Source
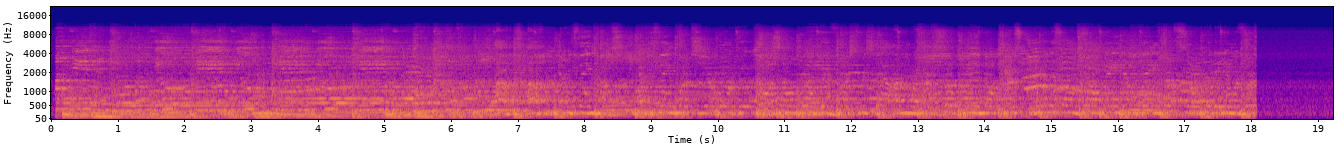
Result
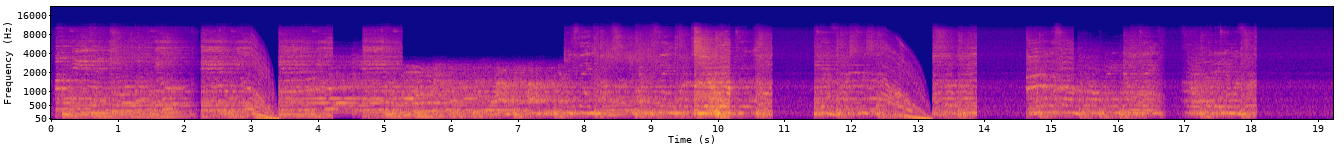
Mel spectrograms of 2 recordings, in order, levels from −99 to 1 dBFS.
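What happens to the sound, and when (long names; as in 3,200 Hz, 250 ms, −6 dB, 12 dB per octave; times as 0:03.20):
0:00.43–0:01.06: comb filter 4.3 ms, depth 54%
0:01.72–0:02.24: fade out
0:03.00: tape stop 0.41 s
0:04.22–0:04.67: loudspeaker in its box 390–2,800 Hz, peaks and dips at 440 Hz +6 dB, 900 Hz −10 dB, 2,200 Hz −4 dB
0:05.26–0:07.69: Butterworth low-pass 2,500 Hz 72 dB per octave
0:08.30–0:09.10: highs frequency-modulated by the lows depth 0.12 ms
0:09.64–0:10.18: clip gain +12 dB
0:10.81–0:11.44: fill with room tone
0:12.49: tape stop 0.73 s
0:13.88–0:14.62: fill with room tone
0:15.33–0:16.08: head-to-tape spacing loss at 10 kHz 32 dB
0:16.61–0:17.05: fill with room tone, crossfade 0.24 s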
